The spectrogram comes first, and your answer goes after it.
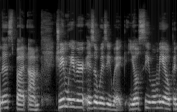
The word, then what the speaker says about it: WYSIWYG: what you see is what you get it's pronounced WYSIWYG and it refers the HTML that displays text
